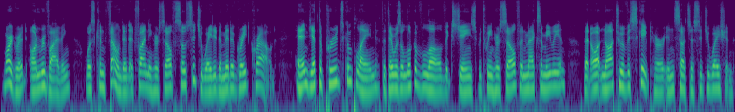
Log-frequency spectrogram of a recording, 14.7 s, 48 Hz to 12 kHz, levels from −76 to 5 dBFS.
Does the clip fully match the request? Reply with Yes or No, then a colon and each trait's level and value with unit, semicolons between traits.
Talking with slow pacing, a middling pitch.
No: average, 170 wpm; medium, 155 Hz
